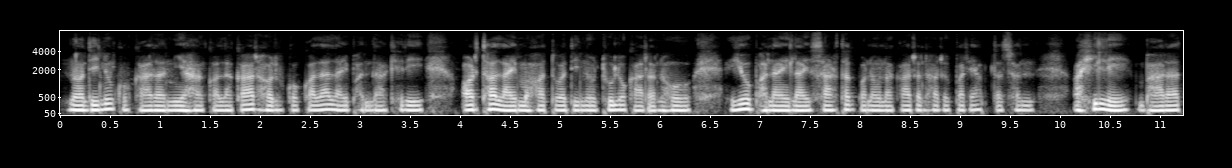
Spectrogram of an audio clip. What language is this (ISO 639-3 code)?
nep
